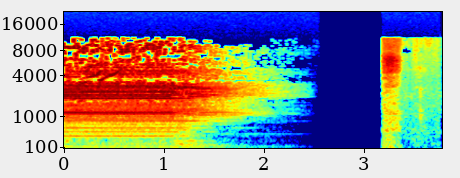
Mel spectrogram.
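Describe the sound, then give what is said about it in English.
A loud, harsh game-show wrong-answer buzzer blares for about a second and a half, a dense raspy tone that fades out, followed by a brief sharp click or thud after a pause. “I know it's coming, damn it. X me, man. I just X me.”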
